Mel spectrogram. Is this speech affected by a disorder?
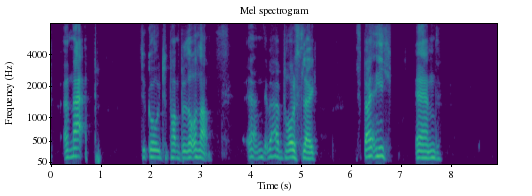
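Yes: cerebral palsy, severe.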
